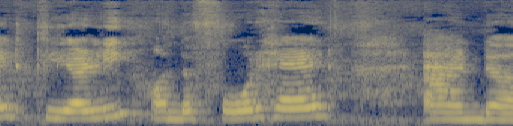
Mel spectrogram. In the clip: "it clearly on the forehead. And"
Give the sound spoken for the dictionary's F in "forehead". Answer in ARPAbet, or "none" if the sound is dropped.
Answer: F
